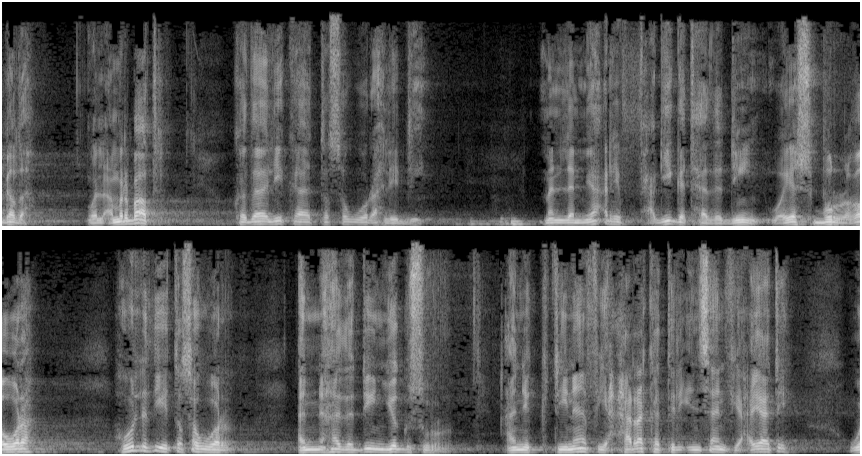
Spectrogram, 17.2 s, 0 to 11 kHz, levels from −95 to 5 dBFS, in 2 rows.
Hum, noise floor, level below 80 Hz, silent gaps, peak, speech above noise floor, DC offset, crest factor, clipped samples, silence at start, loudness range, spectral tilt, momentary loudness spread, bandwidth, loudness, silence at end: none; -47 dBFS; -58 dBFS; none; -2 dBFS; 28 dB; under 0.1%; 18 dB; under 0.1%; 0 s; 6 LU; -4 dB/octave; 15 LU; 11 kHz; -19 LUFS; 0 s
